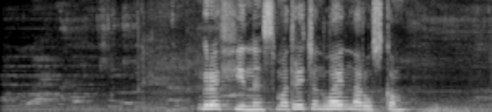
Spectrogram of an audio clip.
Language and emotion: Russian, neutral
